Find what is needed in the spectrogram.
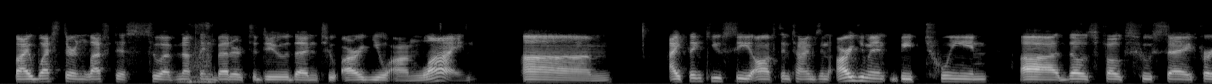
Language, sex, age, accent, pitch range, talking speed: English, male, 20-39, American, 115-140 Hz, 140 wpm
